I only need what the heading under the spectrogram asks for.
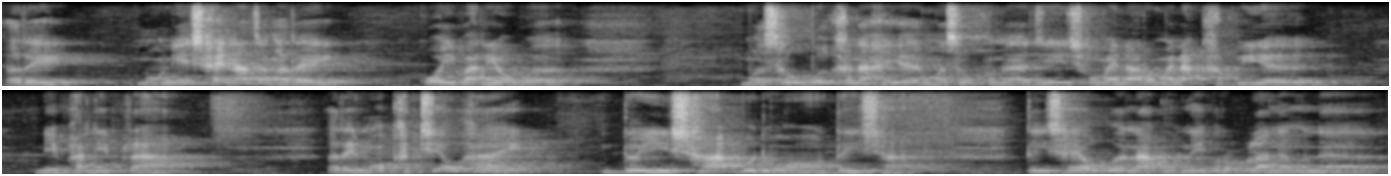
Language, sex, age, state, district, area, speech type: Bodo, female, 60+, Assam, Chirang, rural, spontaneous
